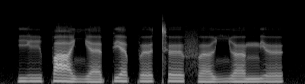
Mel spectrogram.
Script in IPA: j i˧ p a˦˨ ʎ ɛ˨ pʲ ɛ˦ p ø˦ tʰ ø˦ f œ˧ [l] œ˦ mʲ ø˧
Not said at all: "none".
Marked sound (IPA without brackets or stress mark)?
ʎ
